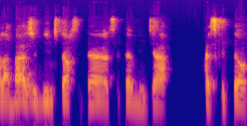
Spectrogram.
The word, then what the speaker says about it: Bimstr: Pour ceux qui ne connaissent pas, ça s'écrit Bimstr. Je préfère préciser parce que la façon dont on prononce n'a rien à voir avec la façon avec laquelle on l'écrit. C'est très laid là. Bimstr. Oui, Beamster. Beamster.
